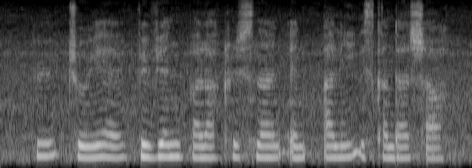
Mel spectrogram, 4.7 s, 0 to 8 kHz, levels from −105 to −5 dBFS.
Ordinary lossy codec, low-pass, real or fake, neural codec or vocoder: none; none; fake; codec, 16 kHz, 8 kbps, FreqCodec, larger model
